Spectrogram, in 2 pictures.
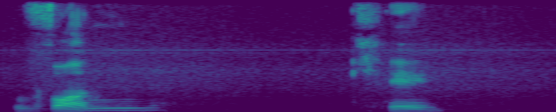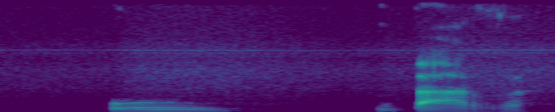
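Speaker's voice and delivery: slow, each syllable spaced apart; one syllable at a time, clearly. Shown as a demonstration. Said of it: "syllable by syllable".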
